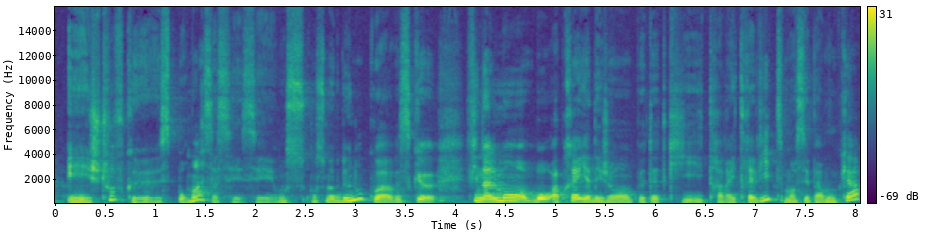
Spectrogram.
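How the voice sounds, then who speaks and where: Pitch swings very widely at a moderate pace, with noticeable background noise behind the voice. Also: woman. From Switzerland. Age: 40s. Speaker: novelist and art teacher. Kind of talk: casual interview. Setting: over coffee. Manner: hesitant, many fillers.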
